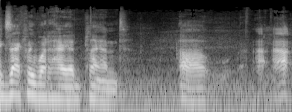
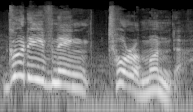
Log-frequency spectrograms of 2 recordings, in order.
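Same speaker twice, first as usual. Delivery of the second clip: grand news address to the cities; a herald addressing two cities on air; pompous herald broadcast; 9 semitones higher than usual. Acted. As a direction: proclaim it like a town crier.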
